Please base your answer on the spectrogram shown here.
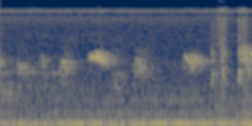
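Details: Caged red-whiskered bulbul in a "len rik" song-training session, giving a series of separate short whistled notes over steady low background noise, ending with sharper clicking chirps.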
